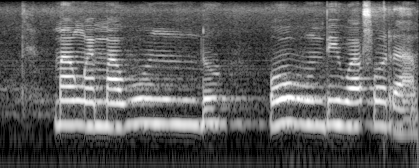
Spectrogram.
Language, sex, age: Venda, female, 22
